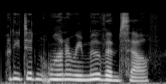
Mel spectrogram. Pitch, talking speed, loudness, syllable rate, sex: 215 Hz, 250 wpm, -14 LUFS, 6.4 syllables/s, female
